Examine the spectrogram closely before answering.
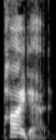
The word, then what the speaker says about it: Piedad: culinary skills might have contributed to our local pronunciation of his name as pi dad in fact lid notes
